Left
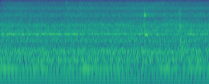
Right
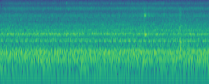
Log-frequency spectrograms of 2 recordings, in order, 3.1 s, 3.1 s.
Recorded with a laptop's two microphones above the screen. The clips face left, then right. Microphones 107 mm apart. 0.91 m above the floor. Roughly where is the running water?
Right.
